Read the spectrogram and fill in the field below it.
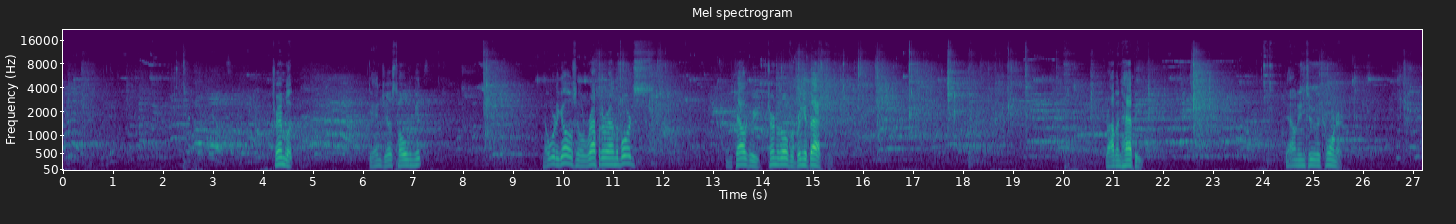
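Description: Players shout loudly in a large echoing arena.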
